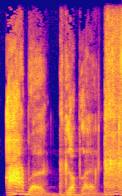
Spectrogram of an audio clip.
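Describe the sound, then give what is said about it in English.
A cartoon duck quacks in a rapid, nasal, garbled babble, three or four squawking bursts run together, loud, with no other sounds around it. “That's the wrong duck.”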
